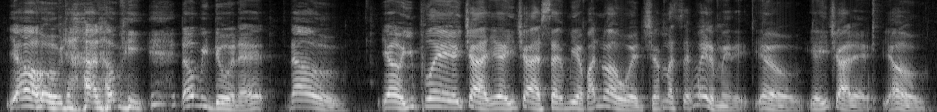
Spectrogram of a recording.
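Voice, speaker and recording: A man in his twenties hosting a livestream, chatting casually with viewers in laid-back slang and getting loud and laughing when teased. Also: on the high side, lively intonation, normal speed, slightly rough. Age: 20s. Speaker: livestream host. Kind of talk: casual chat with viewers while drawing.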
